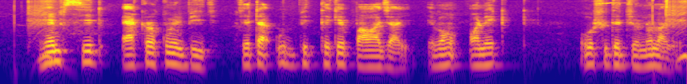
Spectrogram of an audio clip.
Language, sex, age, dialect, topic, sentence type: Bengali, male, 31-35, Northern/Varendri, agriculture, statement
